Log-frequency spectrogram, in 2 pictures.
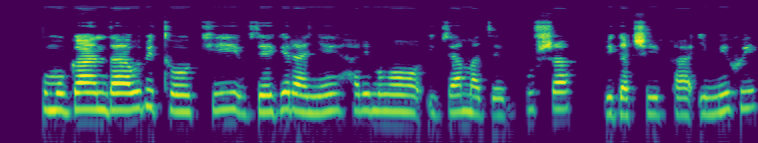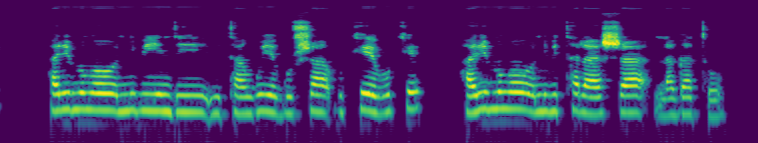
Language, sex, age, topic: Rundi, female, 25-35, agriculture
